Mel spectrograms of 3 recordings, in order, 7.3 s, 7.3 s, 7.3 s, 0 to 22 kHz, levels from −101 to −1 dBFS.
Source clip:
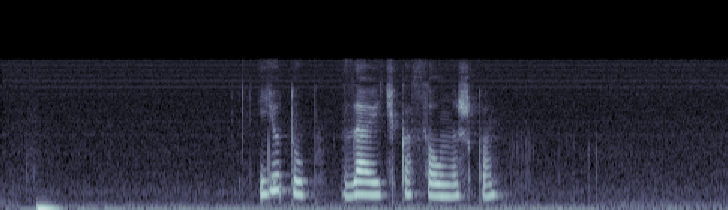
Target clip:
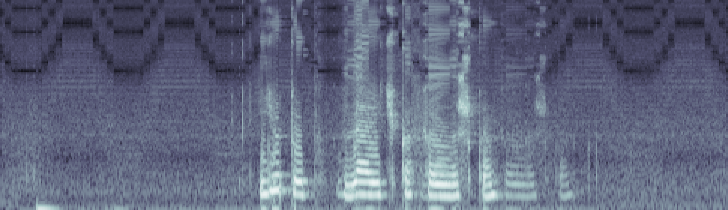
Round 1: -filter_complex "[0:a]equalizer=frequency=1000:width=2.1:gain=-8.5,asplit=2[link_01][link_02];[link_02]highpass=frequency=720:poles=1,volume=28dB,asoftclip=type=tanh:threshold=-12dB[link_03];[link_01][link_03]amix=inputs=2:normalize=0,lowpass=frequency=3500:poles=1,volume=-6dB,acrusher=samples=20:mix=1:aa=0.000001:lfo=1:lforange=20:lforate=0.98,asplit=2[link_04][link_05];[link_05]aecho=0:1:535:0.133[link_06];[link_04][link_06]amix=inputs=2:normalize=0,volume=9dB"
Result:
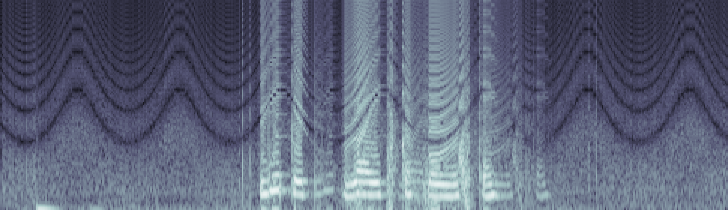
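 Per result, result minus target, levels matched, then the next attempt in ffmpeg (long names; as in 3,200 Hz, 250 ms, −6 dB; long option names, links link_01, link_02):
sample-and-hold swept by an LFO: distortion +10 dB; echo 233 ms early
-filter_complex "[0:a]equalizer=frequency=1000:width=2.1:gain=-8.5,asplit=2[link_01][link_02];[link_02]highpass=frequency=720:poles=1,volume=28dB,asoftclip=type=tanh:threshold=-12dB[link_03];[link_01][link_03]amix=inputs=2:normalize=0,lowpass=frequency=3500:poles=1,volume=-6dB,acrusher=samples=5:mix=1:aa=0.000001:lfo=1:lforange=5:lforate=0.98,asplit=2[link_04][link_05];[link_05]aecho=0:1:535:0.133[link_06];[link_04][link_06]amix=inputs=2:normalize=0,volume=9dB"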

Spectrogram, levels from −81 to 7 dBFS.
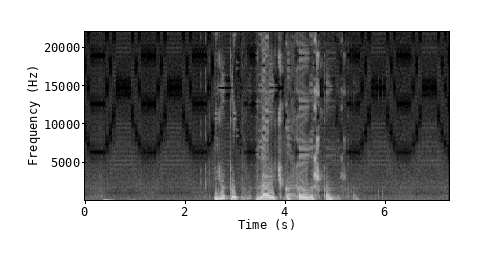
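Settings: echo 233 ms early
-filter_complex "[0:a]equalizer=frequency=1000:width=2.1:gain=-8.5,asplit=2[link_01][link_02];[link_02]highpass=frequency=720:poles=1,volume=28dB,asoftclip=type=tanh:threshold=-12dB[link_03];[link_01][link_03]amix=inputs=2:normalize=0,lowpass=frequency=3500:poles=1,volume=-6dB,acrusher=samples=5:mix=1:aa=0.000001:lfo=1:lforange=5:lforate=0.98,asplit=2[link_04][link_05];[link_05]aecho=0:1:768:0.133[link_06];[link_04][link_06]amix=inputs=2:normalize=0,volume=9dB"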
